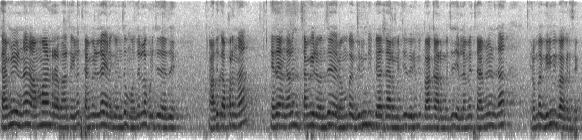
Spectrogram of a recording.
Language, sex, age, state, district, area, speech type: Tamil, male, 45-60, Tamil Nadu, Cuddalore, rural, spontaneous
